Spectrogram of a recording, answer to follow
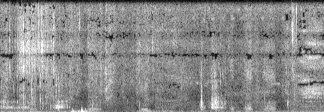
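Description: Cattle close by making a few short, low sounds, with a soft thud about a second and a half in.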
